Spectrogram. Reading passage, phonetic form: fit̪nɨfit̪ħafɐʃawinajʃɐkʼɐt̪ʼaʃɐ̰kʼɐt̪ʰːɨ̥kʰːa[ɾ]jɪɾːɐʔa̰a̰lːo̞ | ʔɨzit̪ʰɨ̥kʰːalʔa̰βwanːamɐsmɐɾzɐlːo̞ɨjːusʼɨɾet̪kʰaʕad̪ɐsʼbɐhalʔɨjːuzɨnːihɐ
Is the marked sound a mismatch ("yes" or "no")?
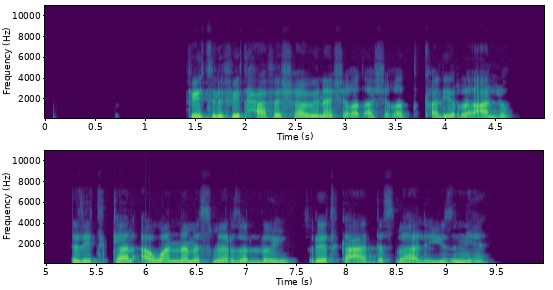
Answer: yes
